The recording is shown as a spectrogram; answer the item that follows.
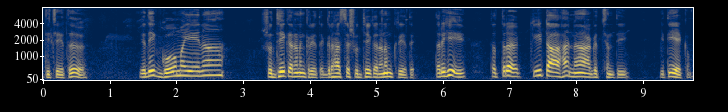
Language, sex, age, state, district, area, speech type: Sanskrit, male, 18-30, Karnataka, Belgaum, rural, spontaneous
